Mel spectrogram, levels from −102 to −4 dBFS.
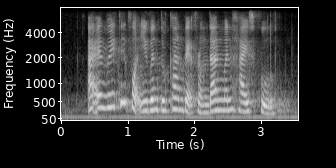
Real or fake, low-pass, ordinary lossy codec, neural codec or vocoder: fake; 7.2 kHz; none; codec, 16 kHz, 4.8 kbps, FACodec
